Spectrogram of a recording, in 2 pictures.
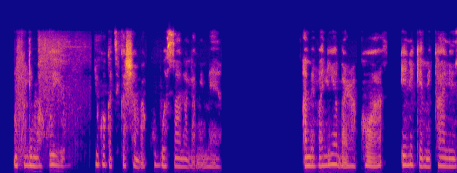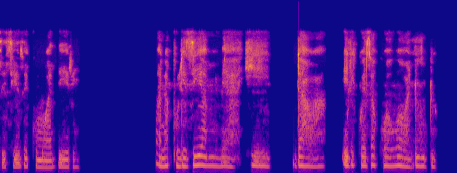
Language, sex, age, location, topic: Swahili, female, 25-35, Nakuru, health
